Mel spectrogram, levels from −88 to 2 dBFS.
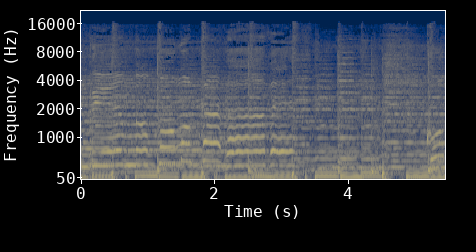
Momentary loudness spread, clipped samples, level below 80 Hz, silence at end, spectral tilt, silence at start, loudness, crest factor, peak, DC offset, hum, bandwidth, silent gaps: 6 LU; under 0.1%; -38 dBFS; 0 s; -4.5 dB/octave; 0 s; -27 LUFS; 12 dB; -16 dBFS; under 0.1%; none; 17 kHz; none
